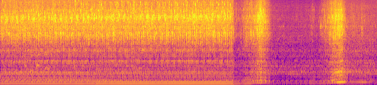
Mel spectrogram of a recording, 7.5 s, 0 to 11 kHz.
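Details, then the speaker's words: Cheap wrecked C7 Corvette Grand Sport, 78,000 miles, jump-started, first start after purchase, transmission fluid pouring out: loud, steady V8 idle with a throaty exhaust note for a few seconds before cutting off; engine started without locking up and sounds healthy. "That didn't lock up. That started beautifully. Thank you, God."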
